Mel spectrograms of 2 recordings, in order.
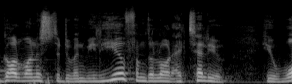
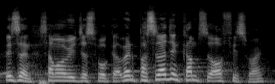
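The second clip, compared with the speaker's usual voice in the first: usual speaking voice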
